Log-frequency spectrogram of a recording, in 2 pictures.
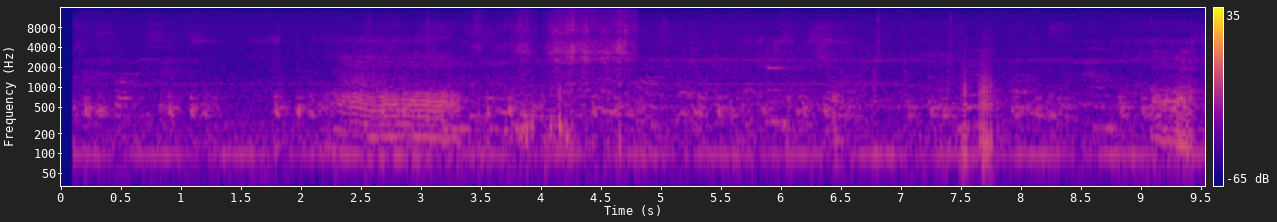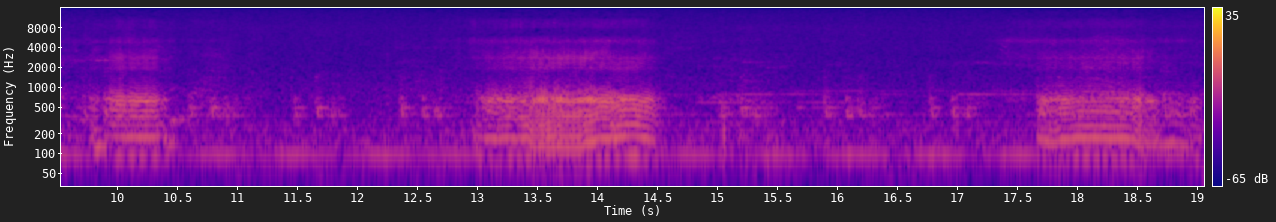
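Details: A small pet dog snoring really loudly: about 14 irregular breaths a minute with rattling snores and some room noise in the background; snoring.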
